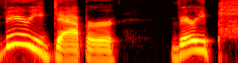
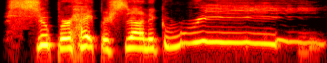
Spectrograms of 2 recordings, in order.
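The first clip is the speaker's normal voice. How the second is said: mock hype; 4 dB louder, much slower than usual. Mock sports hype, cracking voice.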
